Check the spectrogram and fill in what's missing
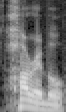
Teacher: le « h » anglais ici n'est pas muet, donc c'est bien « ha » avec un « h » aspiré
